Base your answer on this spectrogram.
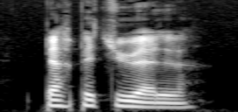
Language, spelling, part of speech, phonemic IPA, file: French, perpétuel, adjective, /pɛʁ.pe.tɥɛl/, Fr-perpétuel.ogg
- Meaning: 1. endless, perpetual, eternal 2. permanent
